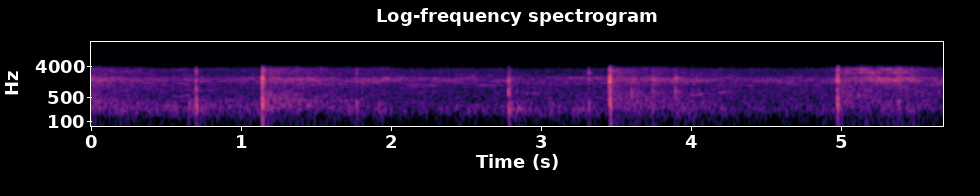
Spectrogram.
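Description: Fireworks shells bursting: about five sharp bangs at uneven intervals over steady background noise, the loudest about a second in, at three and a half seconds and at five seconds.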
